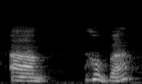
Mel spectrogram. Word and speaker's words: Jhumpa: How do you pronounce? Oh, Humpa.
